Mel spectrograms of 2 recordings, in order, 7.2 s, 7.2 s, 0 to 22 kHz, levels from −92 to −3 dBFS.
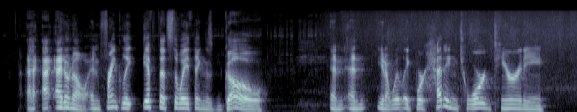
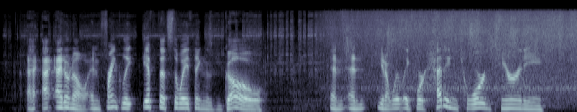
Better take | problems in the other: first | household noises; loud; throughout; 6 dB below the speech; faint in the first

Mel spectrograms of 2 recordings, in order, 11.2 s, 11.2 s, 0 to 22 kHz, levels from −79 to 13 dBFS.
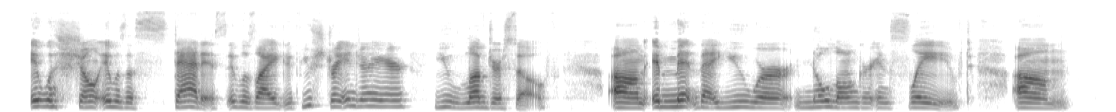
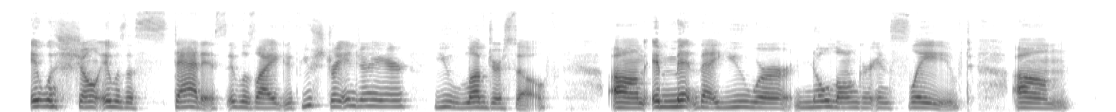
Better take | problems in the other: second | thin; somewhat; fading below 1 kHz

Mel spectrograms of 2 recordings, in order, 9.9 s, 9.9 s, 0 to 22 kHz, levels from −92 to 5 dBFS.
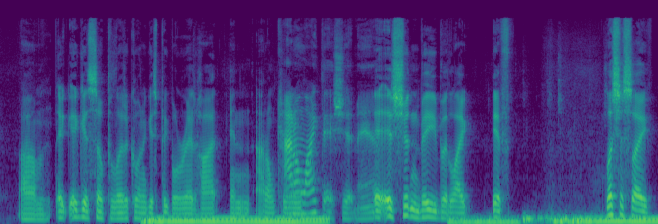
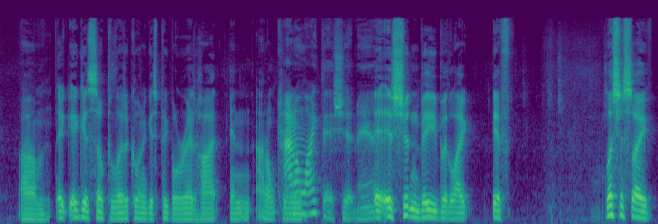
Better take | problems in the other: second | low rumble; faint; from 2 to 5 s and from 6.5 s on; 20 dB below the speech

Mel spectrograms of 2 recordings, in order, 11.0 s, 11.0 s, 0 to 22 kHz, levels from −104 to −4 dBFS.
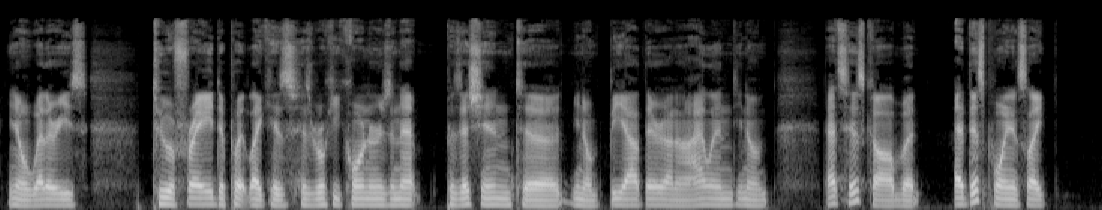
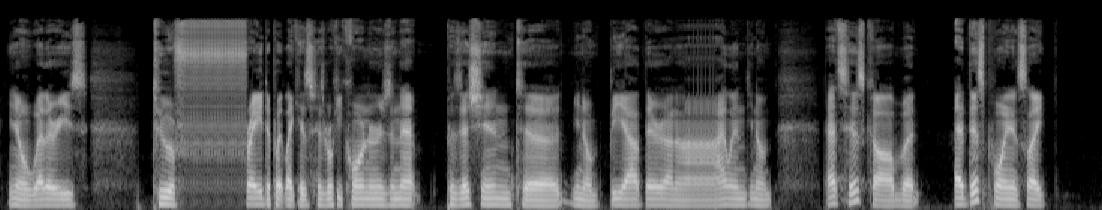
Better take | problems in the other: first | audio freezing; at 2 s for 0.5 s and at 7 s

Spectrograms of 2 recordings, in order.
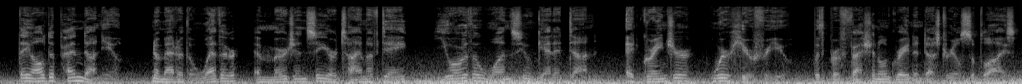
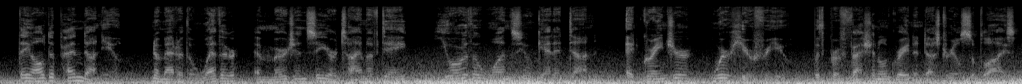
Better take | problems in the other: first | wind noise on the microphone; heavy; 5 dB below the speech; occasional gusts in the first

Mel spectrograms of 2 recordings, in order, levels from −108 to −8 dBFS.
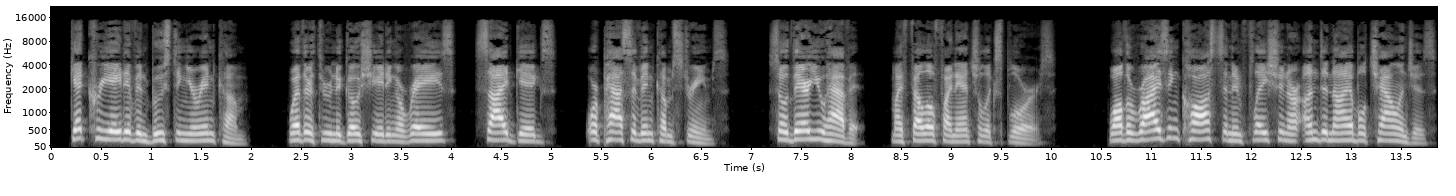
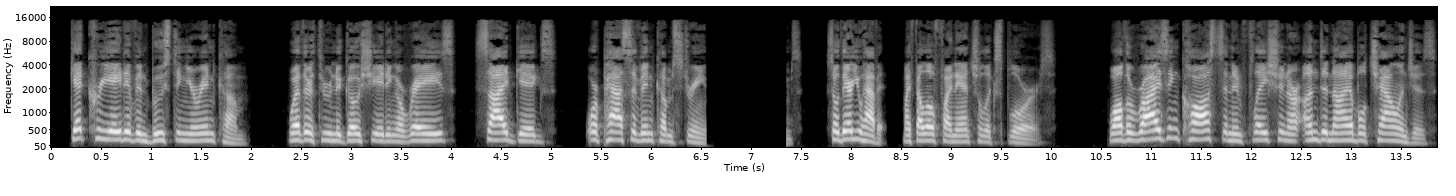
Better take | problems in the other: first | audio freezing; at 6.5 s for 1 s

